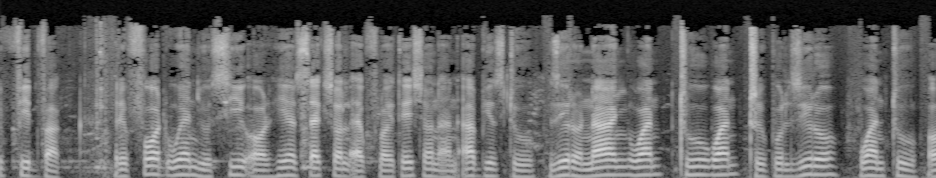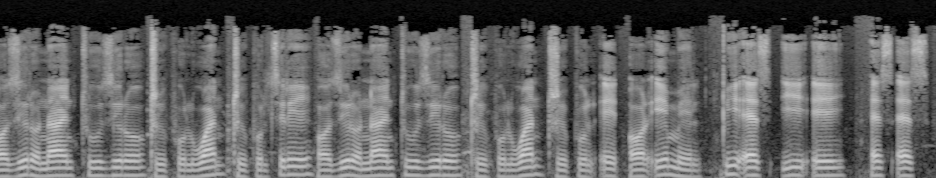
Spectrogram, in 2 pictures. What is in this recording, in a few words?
Radio jingle Humanitarian Worker; ROA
